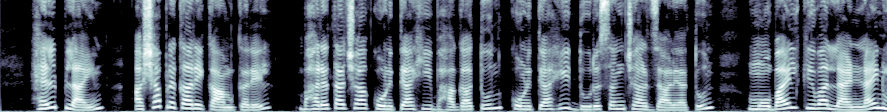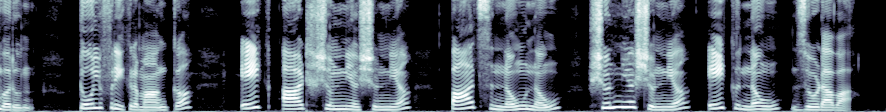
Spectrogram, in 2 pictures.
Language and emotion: Marathi, neutral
